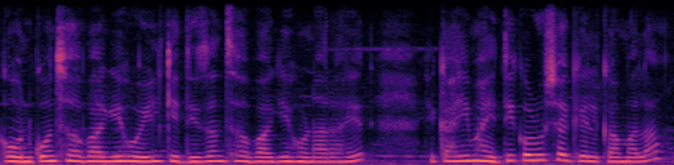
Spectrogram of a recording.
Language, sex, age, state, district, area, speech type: Marathi, female, 18-30, Maharashtra, Sangli, urban, spontaneous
